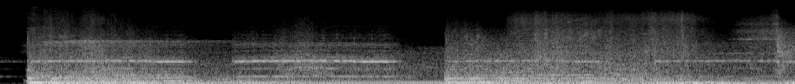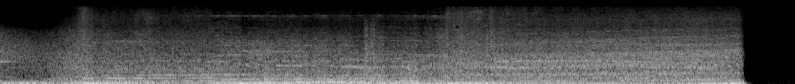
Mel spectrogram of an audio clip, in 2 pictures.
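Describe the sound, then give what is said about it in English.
Booms and cinematic effects from the Pacific Rim: Uprising movie trailer form a loud, dense, continuous wall of rumbling impacts and sustained tones, with brief dips between heavy hits. “Why don't we play the trailer? We're gonna take a break, and when we come back, we're gonna get into a complete spoiler filled discussion for Pacific Rim Uprising.”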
